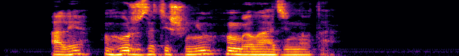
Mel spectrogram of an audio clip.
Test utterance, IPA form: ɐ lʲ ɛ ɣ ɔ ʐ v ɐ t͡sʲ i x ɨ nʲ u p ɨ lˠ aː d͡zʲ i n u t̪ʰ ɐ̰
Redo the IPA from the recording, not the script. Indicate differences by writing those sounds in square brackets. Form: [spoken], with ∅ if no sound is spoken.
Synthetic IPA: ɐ lʲ ɛ ɣ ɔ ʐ [z] ɐ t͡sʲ i [ʂ] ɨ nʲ u [b] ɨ lˠ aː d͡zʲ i n [ɔ] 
